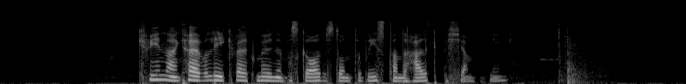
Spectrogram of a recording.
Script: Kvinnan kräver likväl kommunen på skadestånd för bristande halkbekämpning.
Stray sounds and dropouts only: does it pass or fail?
fail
